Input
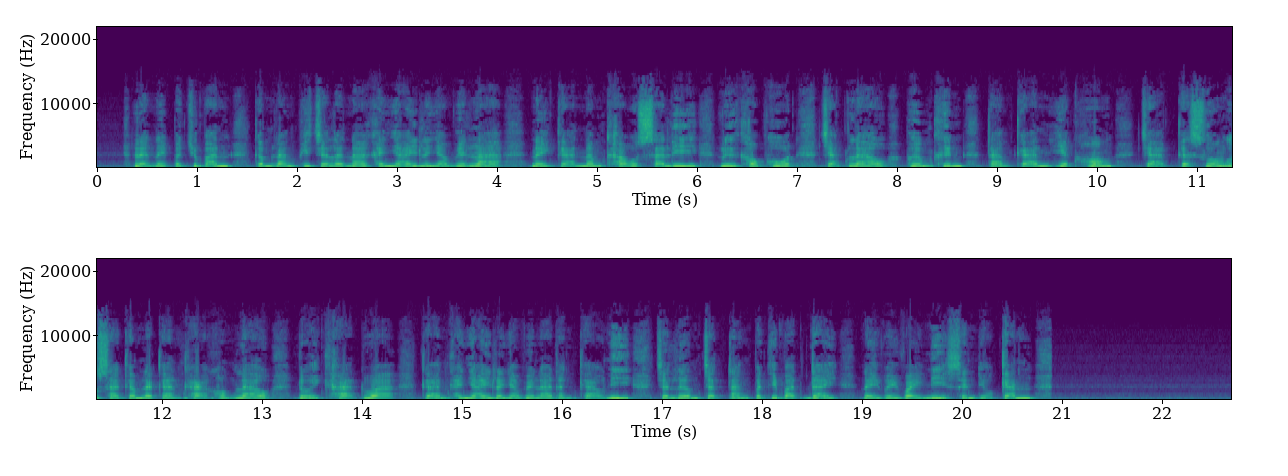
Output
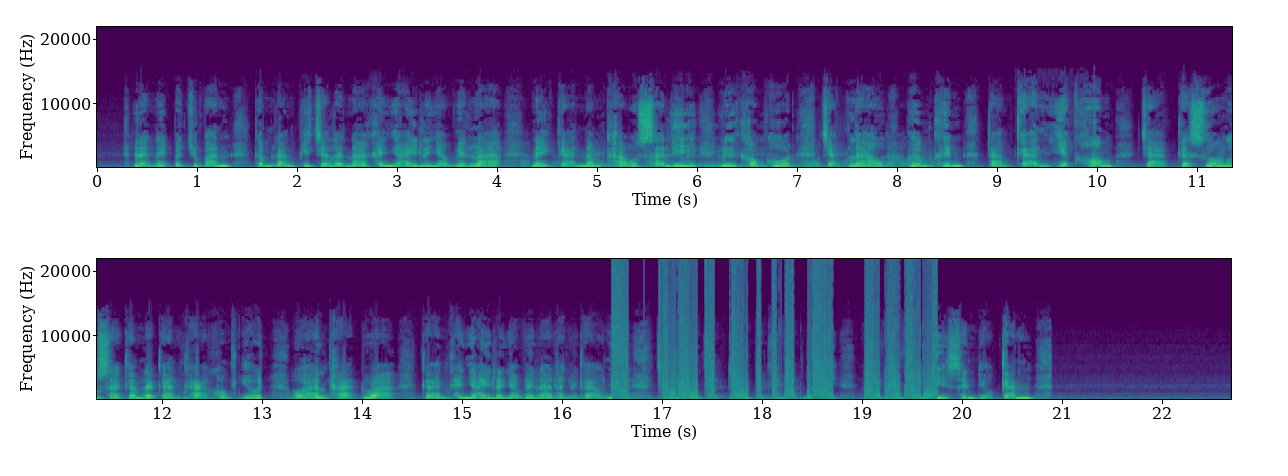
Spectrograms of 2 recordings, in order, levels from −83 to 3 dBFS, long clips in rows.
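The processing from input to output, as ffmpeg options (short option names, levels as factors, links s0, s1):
-filter_complex "[0:a]asettb=1/sr,asplit=3[s0][s1][s2];[s0]atrim=end=3.934[s3];[s1]atrim=start=3.93:end=8.51,asetpts=PTS-STARTPTS,afade=t=in:d=0.004:c=qsin,afade=t=out:st=4.576:d=0.004:c=qsin,asplit=2[s4][s5];[s5]adelay=310,lowpass=f=3700:p=1,volume=0.224,asplit=2[s6][s7];[s7]adelay=310,lowpass=f=3700:p=1,volume=0.46,asplit=2[s8][s9];[s9]adelay=310,lowpass=f=3700:p=1,volume=0.46,asplit=2[s10][s11];[s11]adelay=310,lowpass=f=3700:p=1,volume=0.46,asplit=2[s12][s13];[s13]adelay=310,lowpass=f=3700:p=1,volume=0.46[s14];[s4][s6][s8][s10][s12][s14]amix=inputs=6:normalize=0,atrim=end_sample=201978[s15];[s2]atrim=start=8.506[s16];[s3][s15]acrossfade=d=0.004:c1=hsin:c2=qsin[s17];[s17][s16]acrossfade=d=0.004:c1=qsin:c2=hsin,asettb=1/sr,asplit=3[s18][s19][s20];[s18]atrim=end=9.174[s21];[s19]atrim=start=9.17:end=10.04,asetpts=PTS-STARTPTS,afade=t=in:d=0.004:c=qsin,afade=t=out:st=0.866:d=0.004:c=qsin,bass=f=250:g=-12,treble=f=4000:g=10[s22];[s20]atrim=start=10.036[s23];[s21][s22]acrossfade=d=0.004:c1=hsin:c2=qsin[s24];[s24][s23]acrossfade=d=0.004:c1=qsin:c2=hsin,asettb=1/sr,asplit=3[s25][s26][s27];[s25]atrim=end=10.544[s28];[s26]atrim=start=10.54:end=11.96,asetpts=PTS-STARTPTS,afade=t=in:d=0.004:c=qsin,afade=t=out:st=1.416:d=0.004:c=qsin,asplit=2[s29][s30];[s30]adelay=23,volume=0.355[s31];[s29][s31]amix=inputs=2:normalize=0,atrim=end_sample=62622[s32];[s27]atrim=start=11.956[s33];[s28][s32]acrossfade=d=0.004:c1=hsin:c2=qsin[s34];[s34][s33]acrossfade=d=0.004:c1=qsin:c2=hsin,asplit=2[s35][s36];[s36]afade=t=in:st=15.18:d=0.01,afade=t=out:st=15.91:d=0.01,aecho=0:1:440|880|1320|1760|2200:0.281838|0.126827|0.0570723|0.0256825|0.0115571[s37];[s35][s37]amix=inputs=2:normalize=0,asettb=1/sr,asplit=3[s38][s39][s40];[s38]atrim=end=16.494[s41];[s39]atrim=start=16.49:end=19.75,asetpts=PTS-STARTPTS,afade=t=in:d=0.004:c=qsin,afade=t=out:st=3.256:d=0.004:c=qsin,aeval=exprs='(mod(18.8*val(0)+1,2)-1)/18.8':c=same[s42];[s40]atrim=start=19.746[s43];[s41][s42]acrossfade=d=0.004:c1=hsin:c2=qsin[s44];[s44][s43]acrossfade=d=0.004:c1=qsin:c2=hsin,asplit=3[s45][s46][s47];[s45]atrim=end=12.692[s48];[s46]atrim=start=12.688:end=13.672,asetpts=PTS-STARTPTS,areverse[s49];[s47]atrim=start=13.668[s50];[s48][s49]acrossfade=d=0.004:c1=hsin:c2=hsin[s51];[s51][s50]acrossfade=d=0.004:c1=hsin:c2=hsin"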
